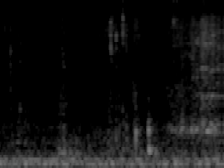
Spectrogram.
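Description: Faint handling of a leather handbag and its contents as an item is pulled out, with a few soft clicks over a low steady hum.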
